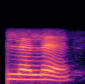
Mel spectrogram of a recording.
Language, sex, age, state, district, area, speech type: Malayalam, female, 45-60, Kerala, Thiruvananthapuram, urban, conversation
